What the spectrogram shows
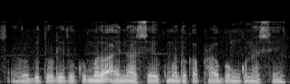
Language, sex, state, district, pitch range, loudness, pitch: Nagamese, male, Nagaland, Kohima, 85-95 Hz, -19 LUFS, 90 Hz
